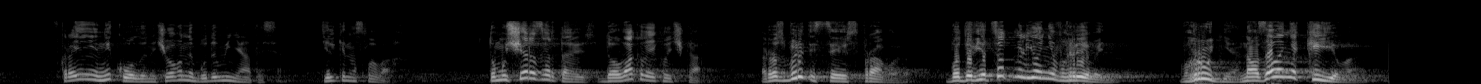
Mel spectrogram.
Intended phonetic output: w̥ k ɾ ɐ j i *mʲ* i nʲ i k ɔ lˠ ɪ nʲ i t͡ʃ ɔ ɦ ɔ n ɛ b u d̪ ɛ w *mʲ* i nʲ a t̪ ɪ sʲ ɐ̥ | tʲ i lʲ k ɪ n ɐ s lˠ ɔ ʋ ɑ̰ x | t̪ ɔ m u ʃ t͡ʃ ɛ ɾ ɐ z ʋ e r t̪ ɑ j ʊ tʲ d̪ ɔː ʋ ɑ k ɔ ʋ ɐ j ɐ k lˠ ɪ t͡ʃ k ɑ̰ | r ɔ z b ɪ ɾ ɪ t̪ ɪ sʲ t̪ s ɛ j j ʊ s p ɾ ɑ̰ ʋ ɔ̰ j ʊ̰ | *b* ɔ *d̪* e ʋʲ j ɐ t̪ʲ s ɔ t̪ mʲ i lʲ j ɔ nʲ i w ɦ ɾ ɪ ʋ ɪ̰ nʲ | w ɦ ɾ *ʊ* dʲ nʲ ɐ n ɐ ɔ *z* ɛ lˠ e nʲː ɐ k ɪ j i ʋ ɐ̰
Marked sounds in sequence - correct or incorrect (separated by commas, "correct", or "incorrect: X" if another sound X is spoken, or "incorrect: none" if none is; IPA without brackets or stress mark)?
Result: incorrect: nʲ, correct, correct, correct, incorrect: u, correct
